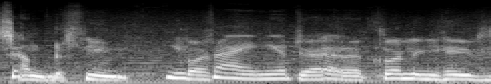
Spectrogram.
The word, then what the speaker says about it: Saint-Domingue: I think your pronunciation correct. It's Saint-Domingue.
